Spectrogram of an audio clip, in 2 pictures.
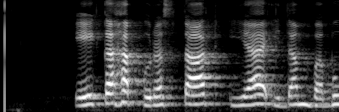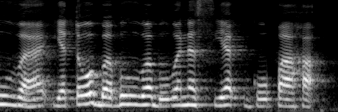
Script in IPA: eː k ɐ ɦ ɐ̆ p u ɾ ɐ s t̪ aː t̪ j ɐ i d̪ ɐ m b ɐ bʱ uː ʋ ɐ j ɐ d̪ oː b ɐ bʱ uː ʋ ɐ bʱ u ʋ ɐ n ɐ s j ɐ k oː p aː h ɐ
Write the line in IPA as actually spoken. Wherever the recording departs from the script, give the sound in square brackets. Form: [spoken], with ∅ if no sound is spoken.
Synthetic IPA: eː k ɐ ɦ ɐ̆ p u ɾ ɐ s t̪ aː t̪ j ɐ i d̪ ɐ m b ɐ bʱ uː ʋ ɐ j ɐ [t̪] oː b ɐ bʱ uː ʋ ɐ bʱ u ʋ ɐ n ɐ s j ɐ [ɡ] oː p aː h ɐ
